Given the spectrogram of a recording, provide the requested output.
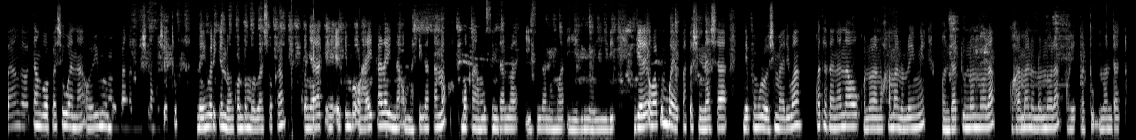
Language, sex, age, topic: Oshiwambo, female, 18-24, finance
